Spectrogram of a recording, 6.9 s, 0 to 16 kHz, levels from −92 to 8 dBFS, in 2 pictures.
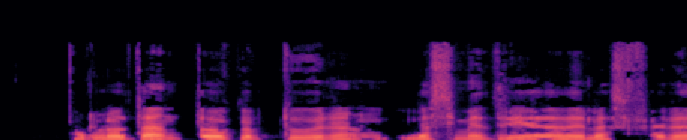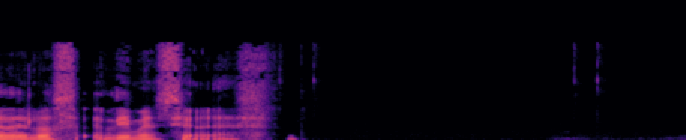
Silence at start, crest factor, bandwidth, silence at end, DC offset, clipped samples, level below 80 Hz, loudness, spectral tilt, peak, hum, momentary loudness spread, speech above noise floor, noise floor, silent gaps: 0.4 s; 24 dB; 11.5 kHz; 1.95 s; under 0.1%; under 0.1%; -58 dBFS; -26 LUFS; -5.5 dB/octave; -4 dBFS; none; 13 LU; 61 dB; -87 dBFS; none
